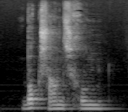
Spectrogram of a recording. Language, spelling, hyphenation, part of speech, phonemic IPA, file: Dutch, bokshandschoen, boks‧hand‧schoen, noun, /ˈbɔks.ɦɑntˌsxun/, Nl-bokshandschoen.ogg
- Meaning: boxing glove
